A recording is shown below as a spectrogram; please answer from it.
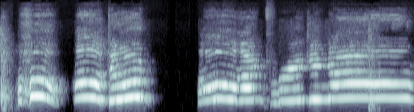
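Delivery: squeaked out, high and drawn out. Asked to do the voice, speaking as Mickey Mouse on acid. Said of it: "Now do the voice where you do Mickey Mouse".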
